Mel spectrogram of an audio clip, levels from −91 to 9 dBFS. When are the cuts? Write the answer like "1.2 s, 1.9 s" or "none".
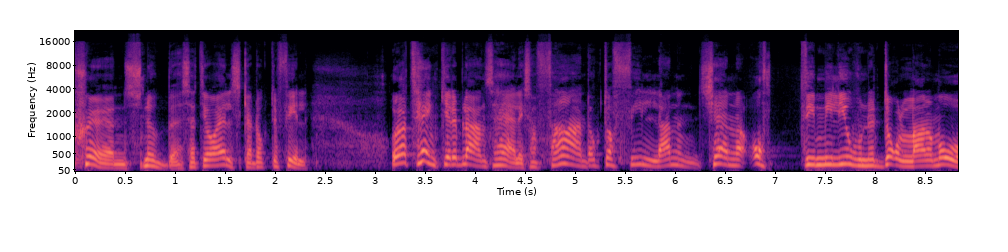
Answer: none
